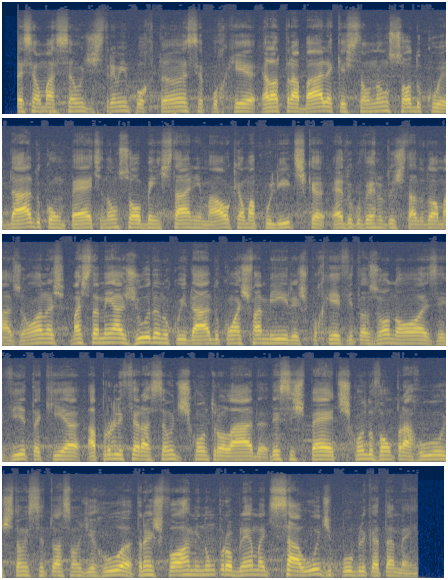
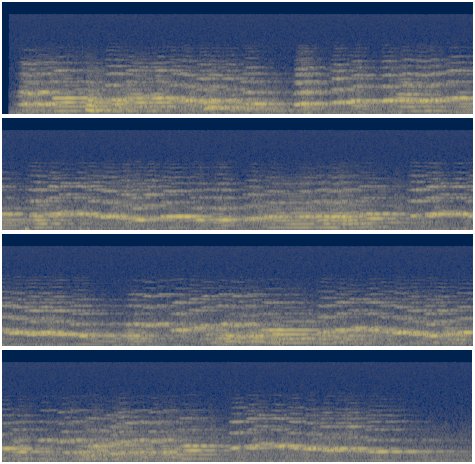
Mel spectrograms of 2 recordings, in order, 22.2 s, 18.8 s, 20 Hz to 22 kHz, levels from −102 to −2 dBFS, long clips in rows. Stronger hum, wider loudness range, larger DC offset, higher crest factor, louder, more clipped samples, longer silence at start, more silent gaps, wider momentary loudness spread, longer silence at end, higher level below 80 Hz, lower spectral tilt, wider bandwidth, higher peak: neither; about the same, 2 LU vs 3 LU; neither; about the same, 18 dB vs 18 dB; first, -20 LUFS vs -32 LUFS; neither; about the same, 0.15 s vs 0.05 s; neither; about the same, 7 LU vs 6 LU; first, 0.25 s vs 0 s; about the same, -56 dBFS vs -54 dBFS; second, -4.5 dB/octave vs -7.5 dB/octave; first, 19 kHz vs 14 kHz; first, -2 dBFS vs -14 dBFS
